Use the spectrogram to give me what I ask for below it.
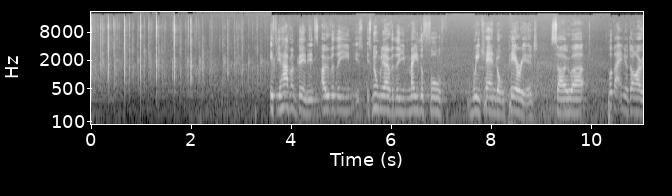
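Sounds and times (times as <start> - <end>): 
sharp evenly spaced claps: 0.0 - 4.4
small audience applause: 0.0 - 4.4
speech: 3.6 - 11.0.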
